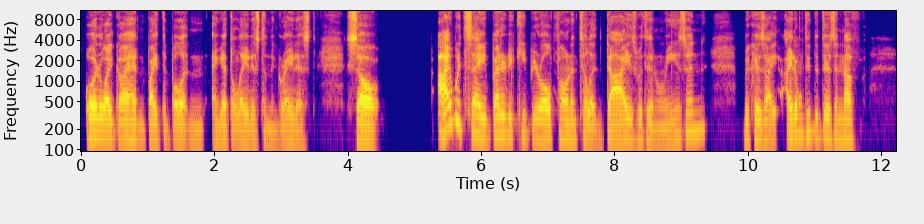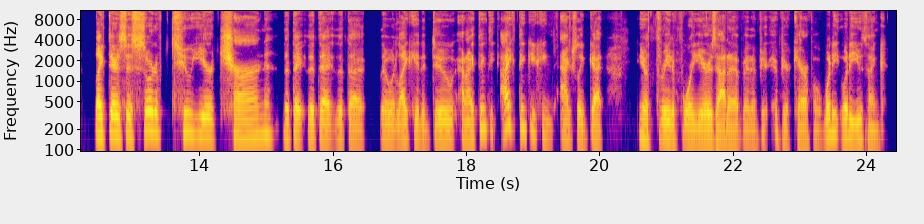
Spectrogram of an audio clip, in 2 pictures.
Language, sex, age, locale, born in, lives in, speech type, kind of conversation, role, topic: English, male, 65-69, en-US, United States, United States, conversation, unstructured, none, Is it better to keep your old phone until it dies?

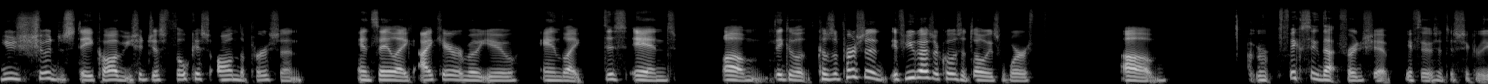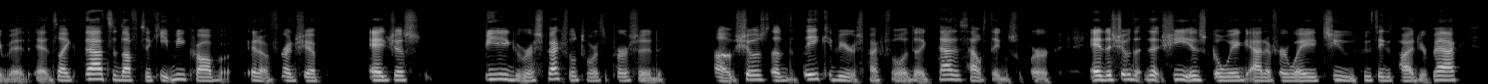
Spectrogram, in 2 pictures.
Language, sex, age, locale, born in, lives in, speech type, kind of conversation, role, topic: English, female, 20-24, en-US, United States, United States, conversation, unstructured, none, What is the best way to handle a disagreement with a close friend?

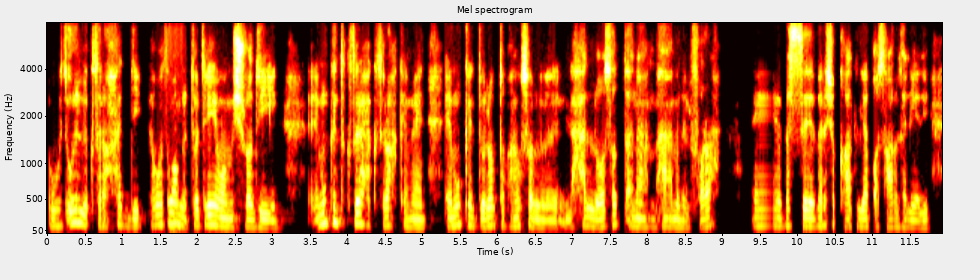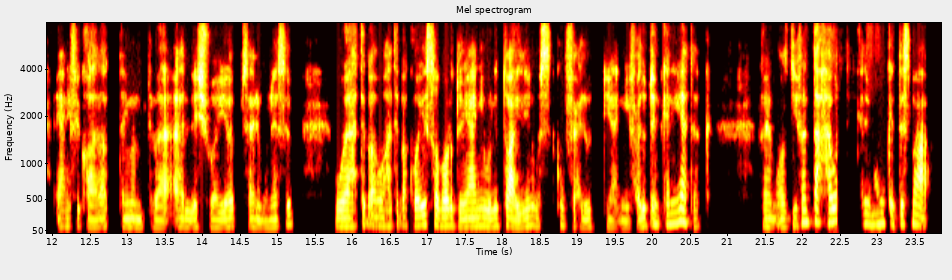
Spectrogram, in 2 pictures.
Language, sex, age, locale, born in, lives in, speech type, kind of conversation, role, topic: Arabic, male, 20-24, ar-EG, Egypt, Egypt, conversation, advice, advisor, إزاي بتتعامل مع الضغط الاجتماعي اللي بيخليك تصرف فلوس في المناسبات والاحتفالات؟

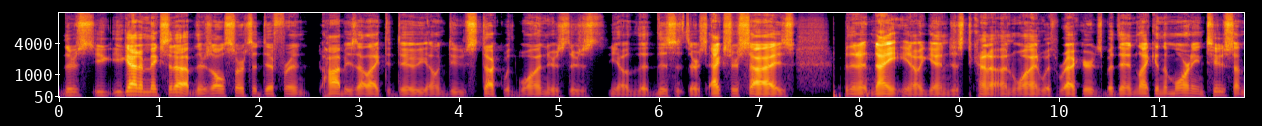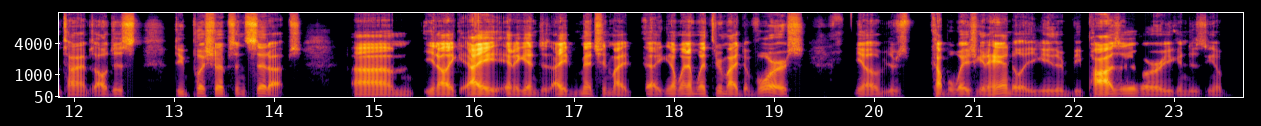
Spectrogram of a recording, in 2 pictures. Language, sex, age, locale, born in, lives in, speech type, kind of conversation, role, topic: English, male, 55-59, en-US, United States, United States, conversation, podcast, guest, In what ways has your hobby made a positive impact on your well-being?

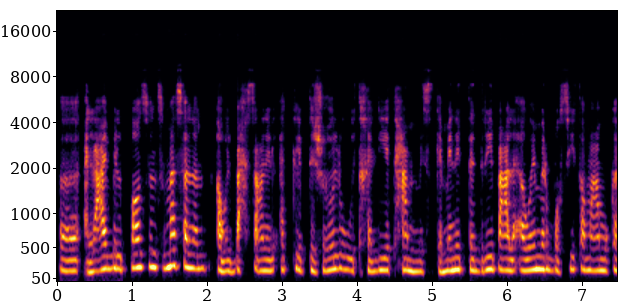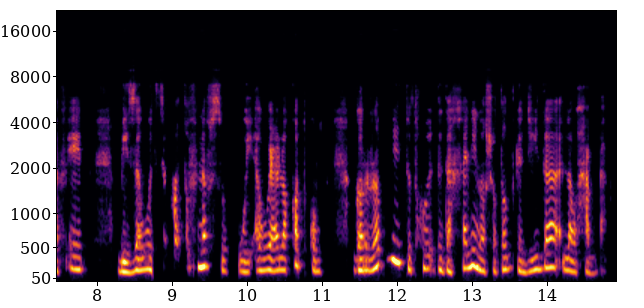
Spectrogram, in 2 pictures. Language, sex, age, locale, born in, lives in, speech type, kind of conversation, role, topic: Arabic, female, 50-54, ar-EG, Egypt, United States, read, expert-assistant, expert, ليه كلبي بقى عنيد فجأة وازاي أرجعه زي الأول؟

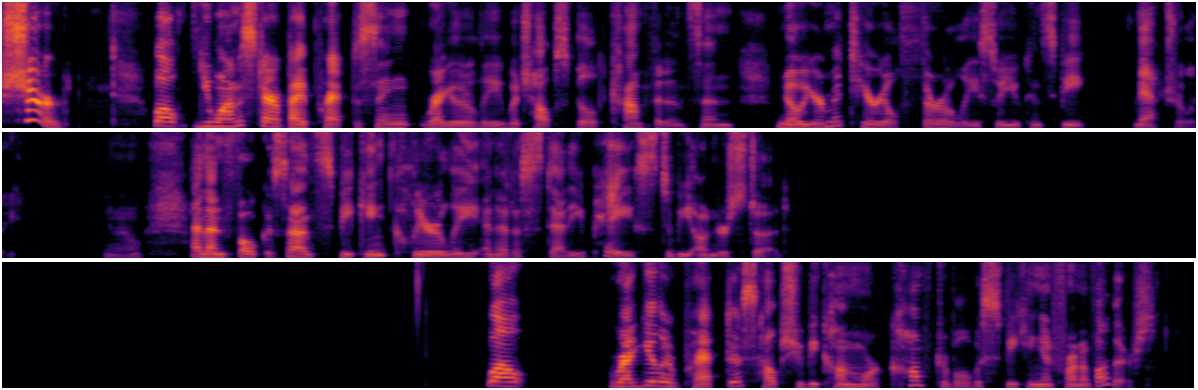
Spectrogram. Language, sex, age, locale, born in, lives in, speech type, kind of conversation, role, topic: English, female, 55-59, en-US, United States, United States, read, expert-assistant, expert, How can I improve my public speaking skills?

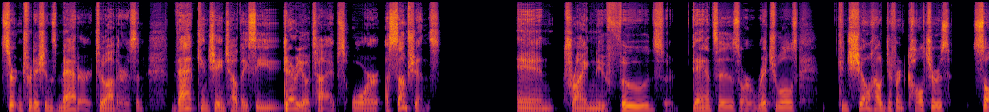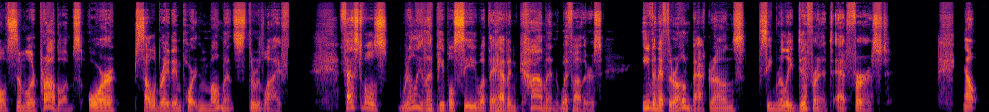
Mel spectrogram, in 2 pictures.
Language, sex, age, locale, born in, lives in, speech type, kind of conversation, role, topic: English, male, 50-54, en-US, United States, United States, read, expert-assistant, expert, How do festivals contribute to cultural exchange?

